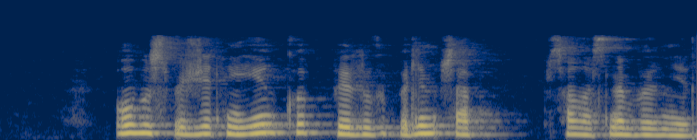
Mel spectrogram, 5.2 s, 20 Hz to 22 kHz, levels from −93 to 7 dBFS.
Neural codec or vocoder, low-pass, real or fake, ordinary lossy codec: none; none; real; none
